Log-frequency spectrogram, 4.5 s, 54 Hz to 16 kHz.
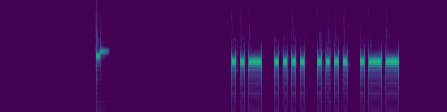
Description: Morse code, heard as a keyed tone, about 28 wpm, 700 Hz. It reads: UHHW
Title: Four Challenging Letter-Number Combinations 28wpm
